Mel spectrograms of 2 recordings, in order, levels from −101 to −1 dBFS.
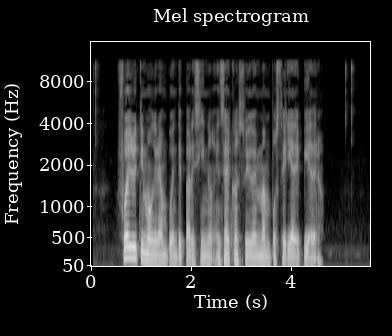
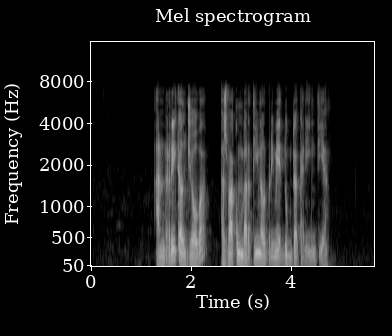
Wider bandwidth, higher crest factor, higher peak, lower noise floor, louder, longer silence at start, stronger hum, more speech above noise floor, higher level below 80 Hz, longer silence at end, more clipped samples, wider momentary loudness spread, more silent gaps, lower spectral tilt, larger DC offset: first, 11.5 kHz vs 7.8 kHz; about the same, 20 dB vs 24 dB; first, -6 dBFS vs -16 dBFS; second, -62 dBFS vs -89 dBFS; first, -25 LUFS vs -37 LUFS; second, 0.6 s vs 1.3 s; neither; second, 39 dB vs 52 dB; first, -50 dBFS vs -68 dBFS; about the same, 0.95 s vs 0.95 s; neither; second, 9 LU vs 12 LU; neither; first, -7 dB/octave vs -3.5 dB/octave; neither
